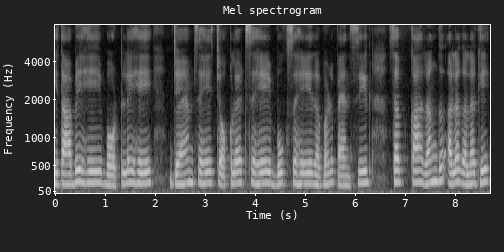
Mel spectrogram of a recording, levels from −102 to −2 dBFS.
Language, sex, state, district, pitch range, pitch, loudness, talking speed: Hindi, female, Bihar, Madhepura, 185-200 Hz, 195 Hz, -30 LUFS, 115 wpm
